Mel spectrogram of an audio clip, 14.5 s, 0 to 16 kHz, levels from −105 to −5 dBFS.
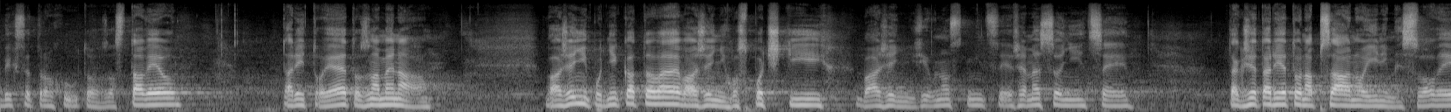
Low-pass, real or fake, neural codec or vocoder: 14.4 kHz; real; none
